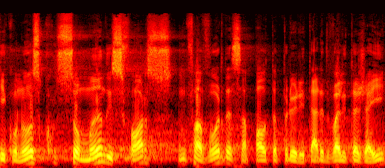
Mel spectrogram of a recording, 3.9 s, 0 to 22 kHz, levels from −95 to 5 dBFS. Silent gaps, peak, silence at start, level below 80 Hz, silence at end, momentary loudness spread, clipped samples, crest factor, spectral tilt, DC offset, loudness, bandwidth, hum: none; -8 dBFS; 0 s; -68 dBFS; 0 s; 5 LU; under 0.1%; 14 dB; -4 dB/octave; under 0.1%; -23 LUFS; 16 kHz; none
